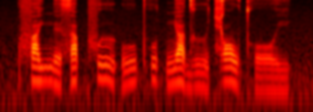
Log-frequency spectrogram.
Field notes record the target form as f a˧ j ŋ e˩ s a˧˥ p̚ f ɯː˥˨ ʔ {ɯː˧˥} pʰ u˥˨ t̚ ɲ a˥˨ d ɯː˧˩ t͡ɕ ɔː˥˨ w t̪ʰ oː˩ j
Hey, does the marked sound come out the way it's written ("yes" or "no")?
no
